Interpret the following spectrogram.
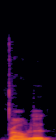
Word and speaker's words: Rowlet: Rowlet, let rhyme with now.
